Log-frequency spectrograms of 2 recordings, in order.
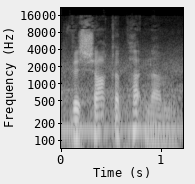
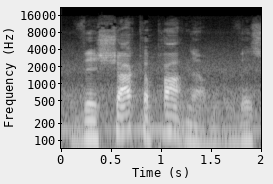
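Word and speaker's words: Visakhapatnam: The first waypoint that we'll be getting to is Vishakhapatnam.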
